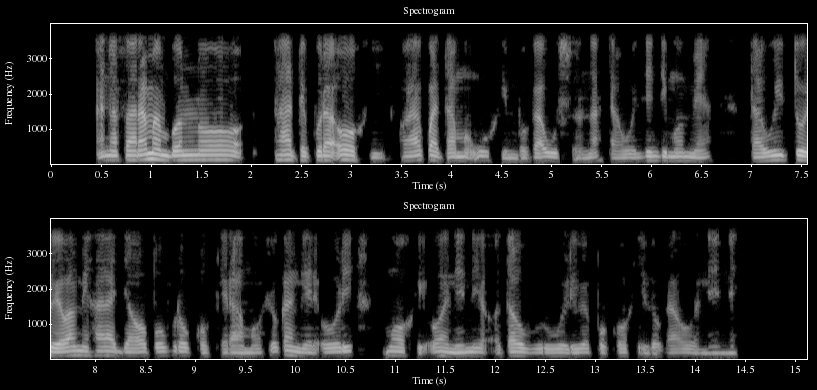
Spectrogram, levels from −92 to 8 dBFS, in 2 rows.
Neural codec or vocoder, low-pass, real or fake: none; 3.6 kHz; real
